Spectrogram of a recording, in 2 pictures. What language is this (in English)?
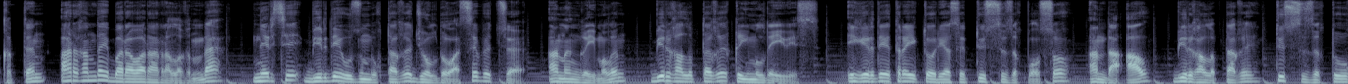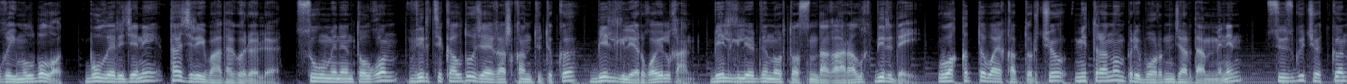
Kyrgyz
